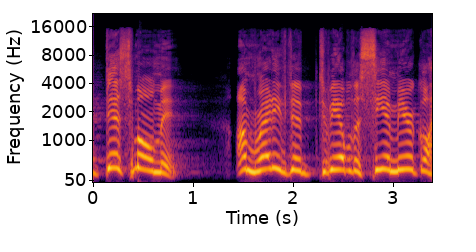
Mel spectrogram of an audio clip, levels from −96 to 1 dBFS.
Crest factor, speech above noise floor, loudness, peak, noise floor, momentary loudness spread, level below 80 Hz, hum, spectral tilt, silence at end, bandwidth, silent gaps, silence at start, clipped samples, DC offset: 14 dB; 42 dB; -17 LUFS; -2 dBFS; -58 dBFS; 5 LU; -72 dBFS; none; -4 dB/octave; 0 s; 15 kHz; none; 0 s; under 0.1%; under 0.1%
